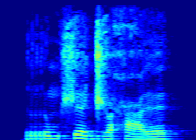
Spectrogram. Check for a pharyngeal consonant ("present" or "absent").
present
